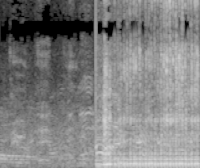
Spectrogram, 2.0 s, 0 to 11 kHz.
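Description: McLaren P1 drift car's engine suddenly comes in loud about a second in and holds at a steady pitch under throttle as the car is driven sideways.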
